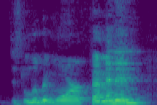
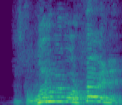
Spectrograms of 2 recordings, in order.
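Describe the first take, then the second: First: Said in the usual way. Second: Much higher, louder and fast, pushing into a feminine register; more feminine voice. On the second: Shown as a demonstration. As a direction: lift it high and quick to sound feminine. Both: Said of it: "that's all I'm going for".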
